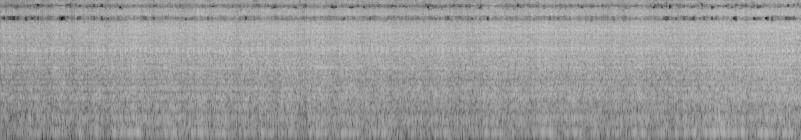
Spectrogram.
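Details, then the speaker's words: Used two-stroke jet ski, first start since the carb was flushed and oil added, reluctant at first. Steady buzzy drone holding an even pitch without sputter or hesitation, with no leaks at the carb. It runs cleanly. "as you can see it pretty much rips there does good no leaks around this that's the main thing I worry about"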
